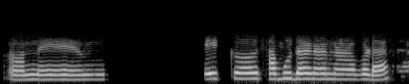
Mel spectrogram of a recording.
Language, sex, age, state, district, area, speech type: Gujarati, female, 30-45, Gujarat, Junagadh, urban, conversation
